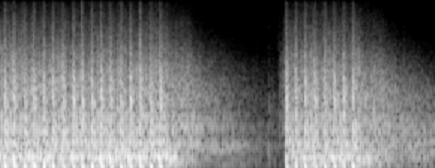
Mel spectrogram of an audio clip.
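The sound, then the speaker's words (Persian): Rapid machine gun fire in two loud bursts: a long stream of quick, even shots that tails off into a fading decay, then a second burst that starts abruptly and keeps rattling. “الان ای چی بود؟ صدای رگبار چی بود؟”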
